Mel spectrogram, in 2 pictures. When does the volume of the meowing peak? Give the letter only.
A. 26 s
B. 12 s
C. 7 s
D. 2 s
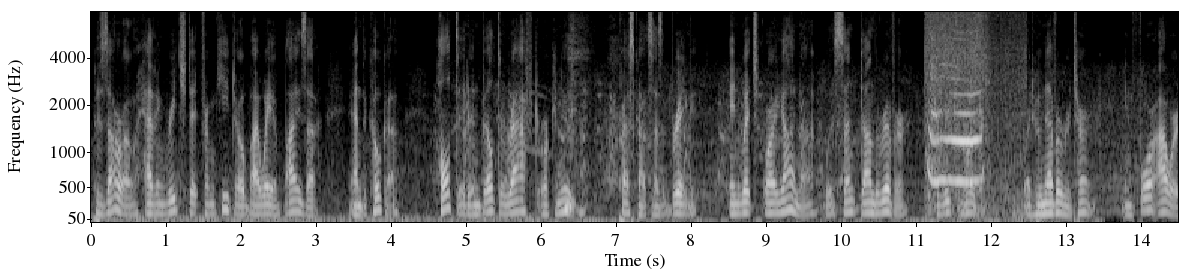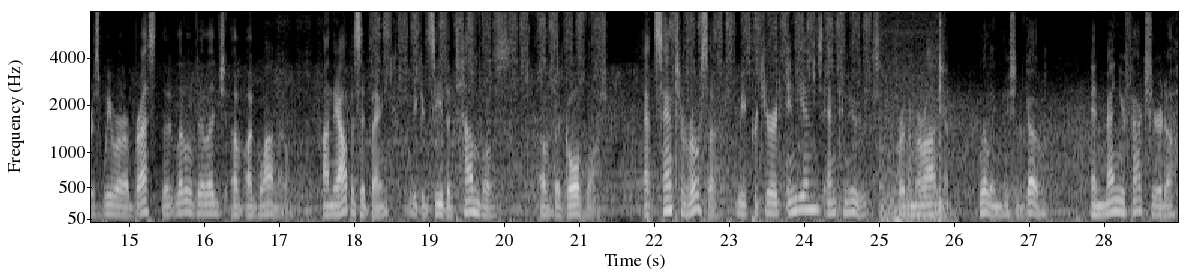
B.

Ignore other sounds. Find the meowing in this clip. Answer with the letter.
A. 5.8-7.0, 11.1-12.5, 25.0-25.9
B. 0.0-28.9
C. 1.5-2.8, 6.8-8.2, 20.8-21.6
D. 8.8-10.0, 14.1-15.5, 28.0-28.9
A.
